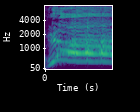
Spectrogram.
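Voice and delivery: high, drawn-out war cry; imitated battle yell. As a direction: charge like a mock Braveheart army.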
